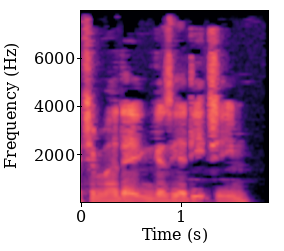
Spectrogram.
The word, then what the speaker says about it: Chimamanda Ngozi Adichie: and that was Americana by Chimamanda Ngozi Adichie.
